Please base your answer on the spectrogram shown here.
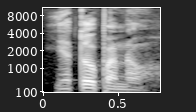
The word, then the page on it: yato pano: apatani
